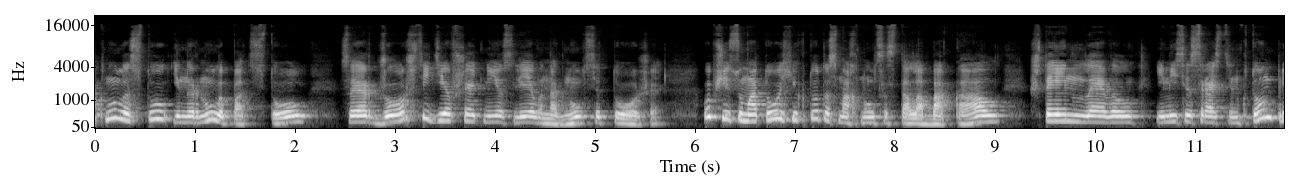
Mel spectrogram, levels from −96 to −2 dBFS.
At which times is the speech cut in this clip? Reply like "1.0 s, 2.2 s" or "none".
none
